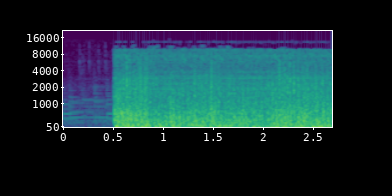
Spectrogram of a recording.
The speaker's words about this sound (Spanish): Al tener difícil acceso a pie, los bomberos movilizaban al grupo especial de rescate en montaña. Con su helicóptero acceden a la excursionista y la sacan con grúa para trasladarla a su parque en San Vicente y de ahí al hospital.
